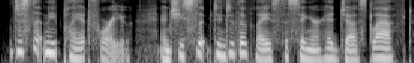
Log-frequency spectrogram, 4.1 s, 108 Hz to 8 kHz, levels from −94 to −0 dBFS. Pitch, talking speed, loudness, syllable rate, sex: 165 Hz, 260 wpm, -21 LUFS, 6.1 syllables/s, female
